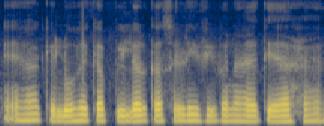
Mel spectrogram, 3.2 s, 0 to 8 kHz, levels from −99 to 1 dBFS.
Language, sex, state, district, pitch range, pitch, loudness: Hindi, male, Jharkhand, Palamu, 130-145 Hz, 135 Hz, -17 LUFS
